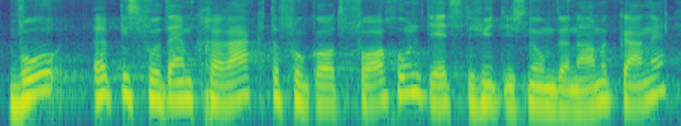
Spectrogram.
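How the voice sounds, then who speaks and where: A man preaching a lively sermon, often asking his listeners questions. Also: mid-range voice, brisk. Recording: long hall reverb.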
